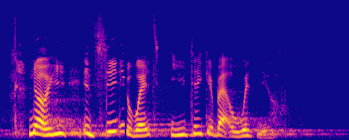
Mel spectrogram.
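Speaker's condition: Cerebral palsy, mild; typewriter for writing

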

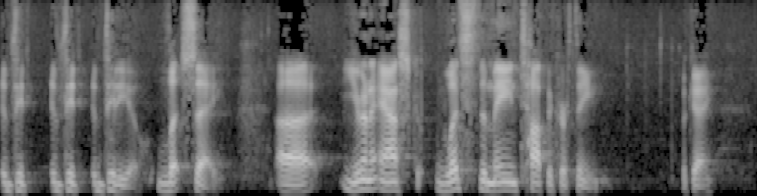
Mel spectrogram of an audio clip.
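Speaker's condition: Stutter; stutter since age five, persisting through adulthood; at times blocks and cannot say own name; repeated sounds

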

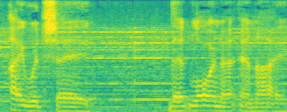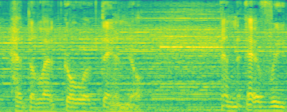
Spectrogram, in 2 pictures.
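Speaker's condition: ALS, speech-generating device

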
